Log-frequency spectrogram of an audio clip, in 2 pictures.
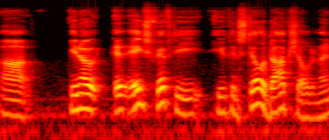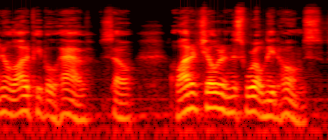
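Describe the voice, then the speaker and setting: An older man hosting a live video chat, reading viewer comments aloud and replying in a friendly, halting way with frequent restarts. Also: mid-range voice, animated, a little mellow. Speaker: livestream host answering viewer comments.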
